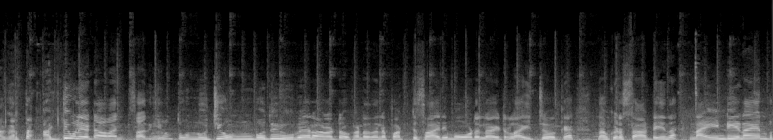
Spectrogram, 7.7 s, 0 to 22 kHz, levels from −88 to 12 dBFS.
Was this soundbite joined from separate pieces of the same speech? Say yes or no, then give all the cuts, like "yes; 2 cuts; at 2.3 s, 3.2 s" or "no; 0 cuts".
yes; 2 cuts; at 1.7 s, 6.8 s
